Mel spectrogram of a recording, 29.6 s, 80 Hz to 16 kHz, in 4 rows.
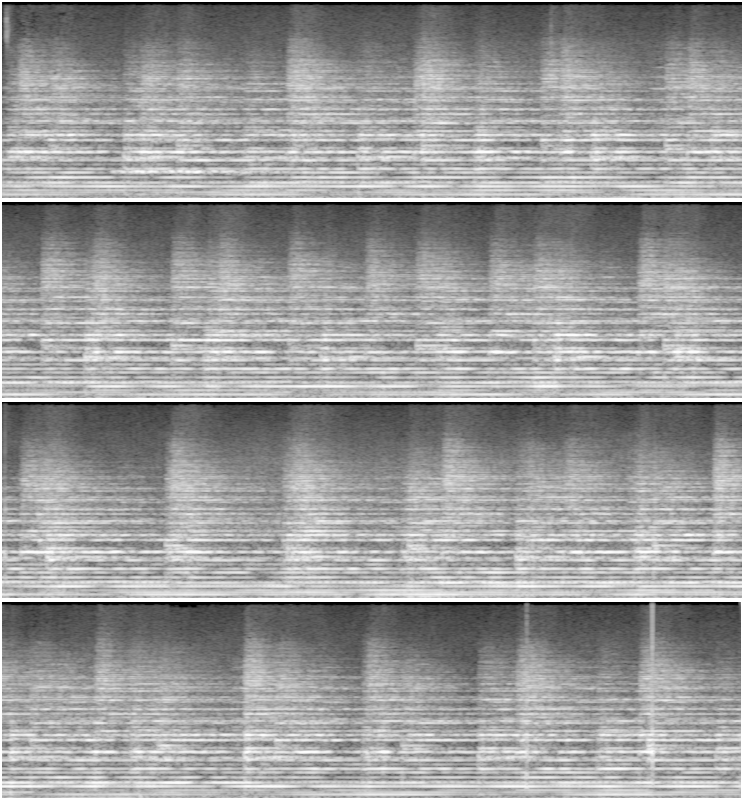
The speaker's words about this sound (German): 12 Uhr. Sie hören die Glocken der Pfarrkirche Penzing im 14. Wiener Gemeindebezirk.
